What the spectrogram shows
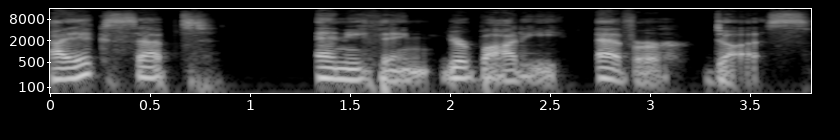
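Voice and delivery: very slow, drawn-out whisper. Retelling what a partner said: imitating a whisper. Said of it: "he just whispered in my ear".

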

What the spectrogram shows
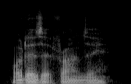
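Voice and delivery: plain

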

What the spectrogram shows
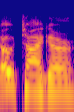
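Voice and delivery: put-on high, small little boy voice. Retelling a little boy in the gallery calling out, in a small little voice. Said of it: "in a small little voice".

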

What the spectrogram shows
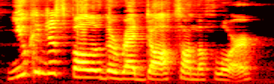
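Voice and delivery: loud, condescending, talking-down tone. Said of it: "In that tone".

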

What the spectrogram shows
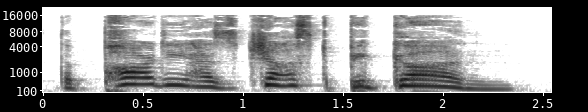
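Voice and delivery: fake American accent, calling out. Telling of a robber firing at the ceiling, shouting in fake American accent. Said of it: "disguises his voice to sound like an American person, and shouts in English".

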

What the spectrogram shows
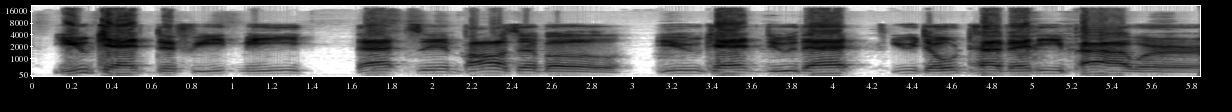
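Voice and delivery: robotic, machine-like alien voice. Act out the samurai ghost protesting against the family's power, in a Dalek voice. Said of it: "the samurai talks like a Dalek".

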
